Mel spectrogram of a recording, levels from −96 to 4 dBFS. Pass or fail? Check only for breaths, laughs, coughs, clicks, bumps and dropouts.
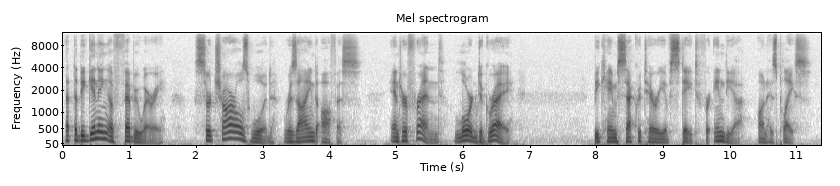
pass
